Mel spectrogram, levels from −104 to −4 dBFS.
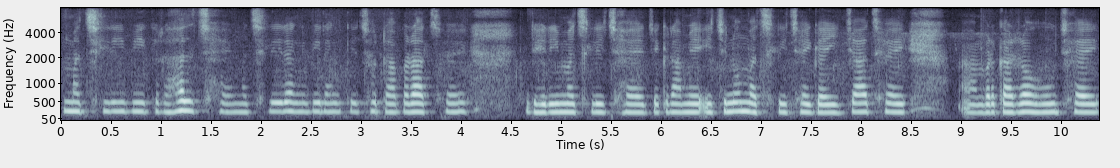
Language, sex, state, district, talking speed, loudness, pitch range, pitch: Maithili, female, Bihar, Samastipur, 140 wpm, -25 LUFS, 220-240 Hz, 230 Hz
